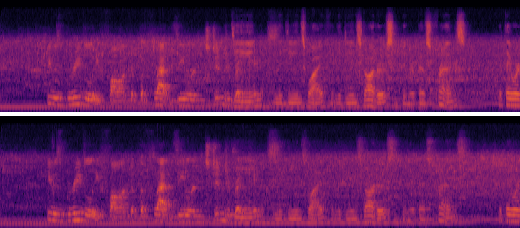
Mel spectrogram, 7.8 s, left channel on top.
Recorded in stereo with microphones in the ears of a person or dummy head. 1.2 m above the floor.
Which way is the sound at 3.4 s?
60° left (ahead or behind).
